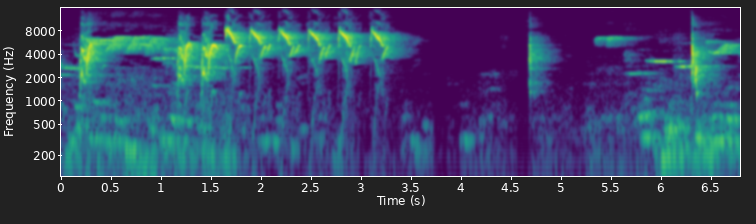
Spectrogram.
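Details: Tledekan gunung (Sunda robin) singing, a song said to suit the afternoon: a rapid series of about seven sharp, high descending notes repeated quickly, then a pause, an isolated clipped note and a final high flourish.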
